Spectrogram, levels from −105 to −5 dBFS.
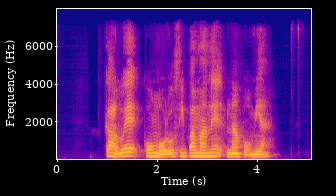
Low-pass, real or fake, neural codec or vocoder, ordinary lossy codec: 7.2 kHz; fake; codec, 16 kHz, 1 kbps, X-Codec, HuBERT features, trained on LibriSpeech; AAC, 48 kbps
